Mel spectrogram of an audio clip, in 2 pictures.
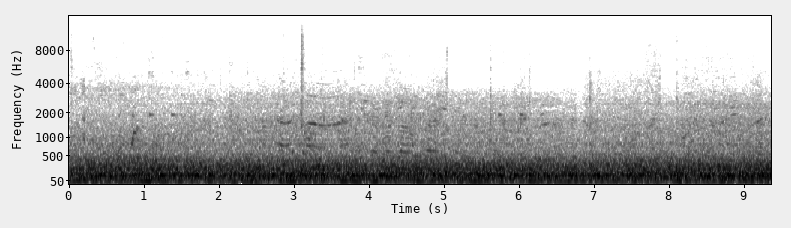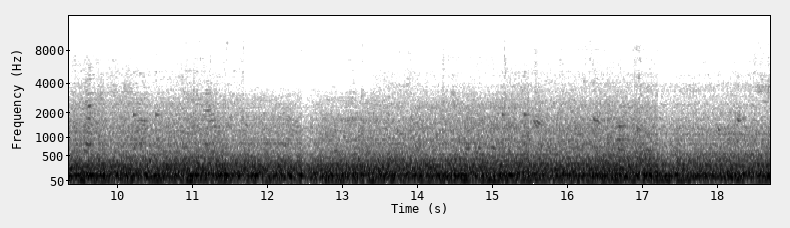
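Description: Steady cabin rumble of an Airbus A320-family jet airliner on its landing approach, engine and airflow noise heard from a window seat over the wing, with faint passenger voices underneath.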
